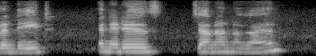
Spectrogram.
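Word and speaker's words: Jana Nayagan: we finally got a date and it is Jana Nagayan. Janag. Yeah. Yeah. Yes. That is the right pronunciation.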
